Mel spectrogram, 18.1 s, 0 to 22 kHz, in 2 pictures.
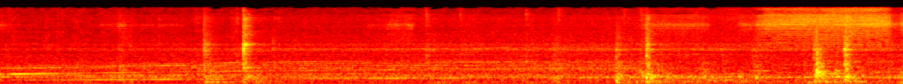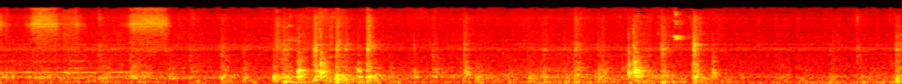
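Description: Hankyu 6300-series electric train running, heard from inside a passenger car: a whine rises in pitch as it picks up speed in the first couple of seconds, then steady rolling noise with the wheels clacking over rail joints, several clacks close together about two thirds of the way through.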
